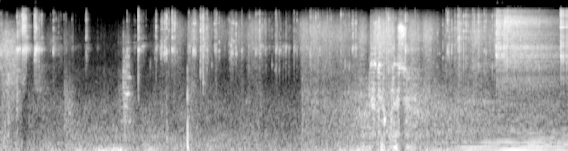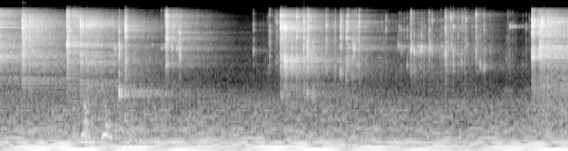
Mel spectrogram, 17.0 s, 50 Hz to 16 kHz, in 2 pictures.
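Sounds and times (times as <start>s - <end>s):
light metallic clinks: 0.0s - 5.5s, 6.6s - 11.7s, 12.3s - 17.0s
faint rustling: 0.0s - 8.1s
dramatic score low held notes: 5.3s - 17.0s.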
